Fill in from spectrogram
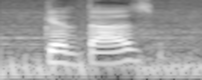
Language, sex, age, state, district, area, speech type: Kashmiri, male, 18-30, Jammu and Kashmir, Shopian, rural, spontaneous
